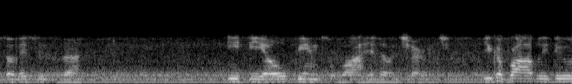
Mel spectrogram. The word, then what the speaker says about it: Tewahedo: Well, some say Tawhido, that's a bad pronunciation. But anyway, Tewahedo Church, right?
